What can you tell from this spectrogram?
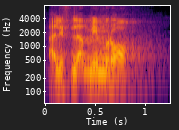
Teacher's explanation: alif baca alif tak ada harakat, lam 6 harakat, kemudian ada dengung 2 harakat. Kemudian mim 6 harakat. Lepas tu tidak ada dengung.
